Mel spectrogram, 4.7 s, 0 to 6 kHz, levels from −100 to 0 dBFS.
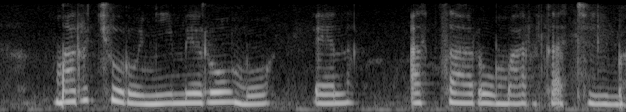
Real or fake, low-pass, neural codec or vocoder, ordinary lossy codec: fake; 5.4 kHz; codec, 16 kHz, 8 kbps, FunCodec, trained on Chinese and English, 25 frames a second; none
